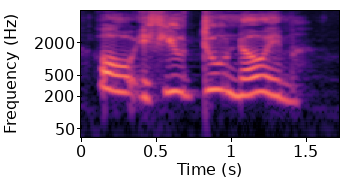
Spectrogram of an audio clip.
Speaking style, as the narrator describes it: cried Julie

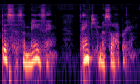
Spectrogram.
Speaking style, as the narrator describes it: Brianna whispered

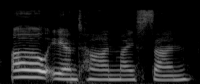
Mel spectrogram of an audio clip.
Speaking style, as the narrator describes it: his mother would sigh

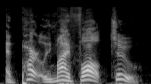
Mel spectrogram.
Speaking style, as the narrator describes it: cried Tom

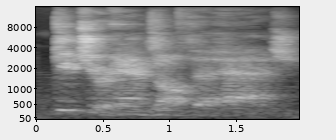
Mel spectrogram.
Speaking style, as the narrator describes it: Papa Joey roared

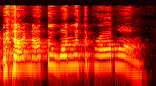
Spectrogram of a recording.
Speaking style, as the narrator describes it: Inwardly, screamed again

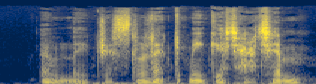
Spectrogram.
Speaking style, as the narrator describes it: muttered Toad, grinding his teeth

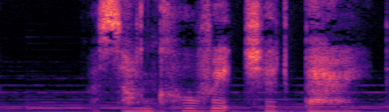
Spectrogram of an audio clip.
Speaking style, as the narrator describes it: she whispered to Anne

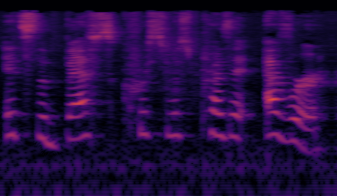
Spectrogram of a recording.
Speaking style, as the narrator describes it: cried Splat

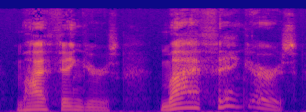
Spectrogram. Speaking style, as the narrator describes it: Anthony's cries sounded more like the wails of a trapped animal

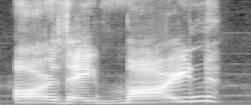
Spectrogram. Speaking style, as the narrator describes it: he bellowed

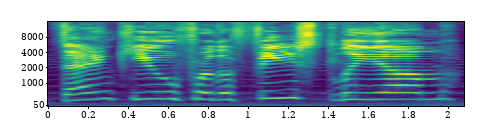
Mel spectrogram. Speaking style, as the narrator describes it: called out

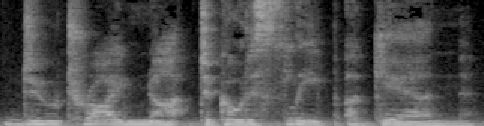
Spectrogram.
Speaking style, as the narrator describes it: said sternly

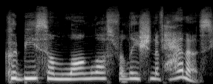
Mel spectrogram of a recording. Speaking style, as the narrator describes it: he shouts

